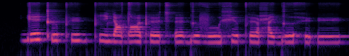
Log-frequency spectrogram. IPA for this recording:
ɡ e kʼ ɯ pʰ y ɡ pʰ i lʲ ø dˤ e pʰ ø t͡sʼ ø ɡ ɯ v u xʲ ɯ pʰ ø ħ e ɡ ɯ h y ʔ y

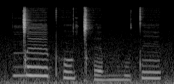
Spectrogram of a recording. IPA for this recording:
ŋ͡ǀ ɛː˦ pʰ õ˧ ǀʰ ɛ˨ mː u˨ t ẽ˦

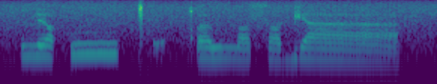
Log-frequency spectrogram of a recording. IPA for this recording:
lʲ ɒ ʔ uː ǀʰ ɛ̰ ʔ qʼ u n ɒ s ɒ ɡʲ aː

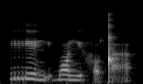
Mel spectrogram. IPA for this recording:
rʲ e nʲ ḛ b ɔ nʲ ɵ h ɔ̰ ǃ a̰

